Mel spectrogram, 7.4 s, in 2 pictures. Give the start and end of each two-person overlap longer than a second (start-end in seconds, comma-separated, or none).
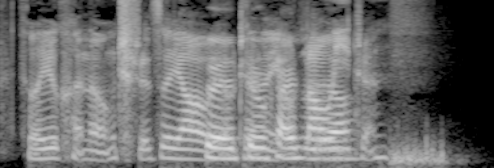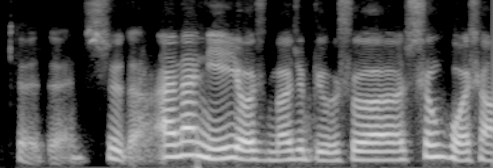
1.5-2.8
